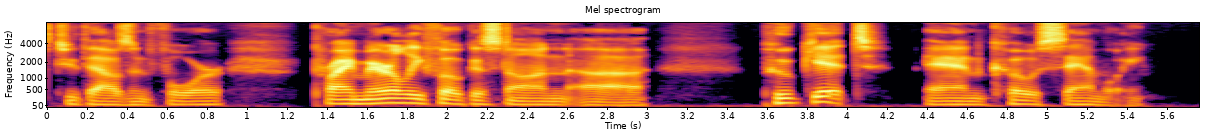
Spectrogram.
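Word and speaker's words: Phuket: And actually before we even jump in, let's nail that pronunciation because it's important, especially given Ocean Worldwide's base. It's Puket. P H U K E T, not Fuket. Exactly. Puket.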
